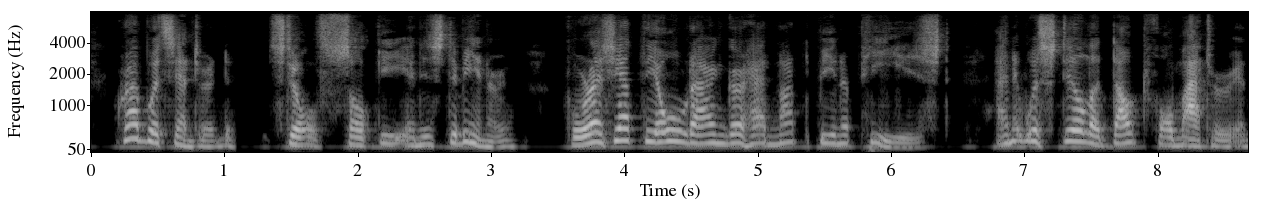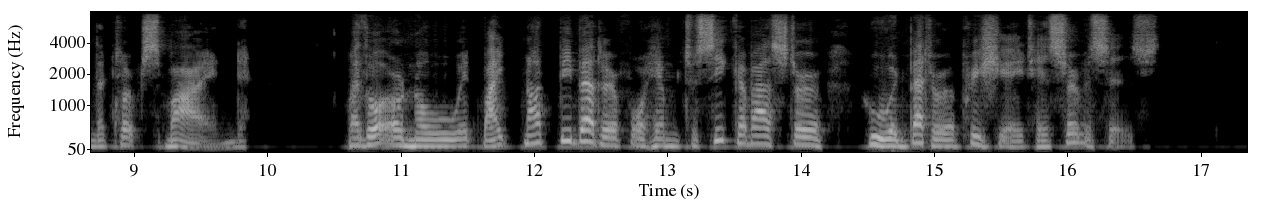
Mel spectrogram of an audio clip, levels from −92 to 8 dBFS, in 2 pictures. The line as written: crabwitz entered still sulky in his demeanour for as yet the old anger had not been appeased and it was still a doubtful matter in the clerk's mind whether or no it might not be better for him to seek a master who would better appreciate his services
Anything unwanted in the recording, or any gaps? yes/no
no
